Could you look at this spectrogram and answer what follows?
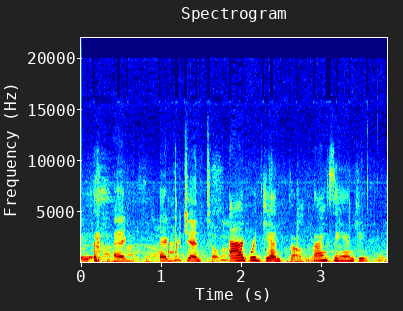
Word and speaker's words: Agrigento: Agrigento.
